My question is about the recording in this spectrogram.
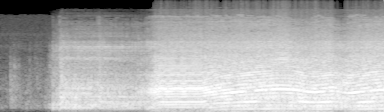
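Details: Victa outdoor vac and blower two-stroke, after a cracked leaking fuel tank was sealed with a hot screwdriver, choked and primed: fires and settles, then picks up to a steady high buzz with a clean even note; running healthy.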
